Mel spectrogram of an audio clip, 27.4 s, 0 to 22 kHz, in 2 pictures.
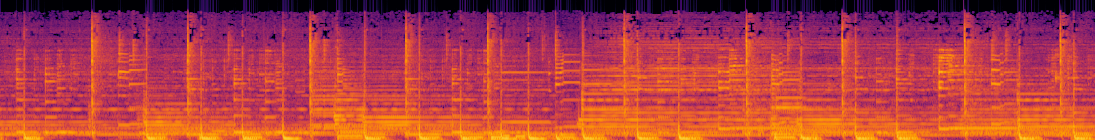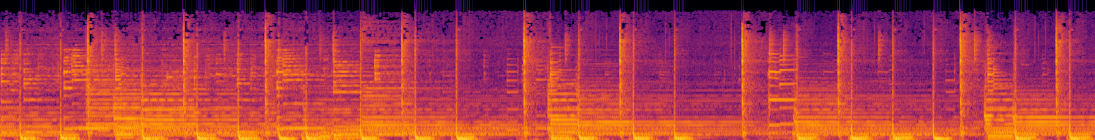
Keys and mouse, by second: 13.6-18.1 drag, 18.6 shift+Num_Lock, 18.6-26.3 shift+drag.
